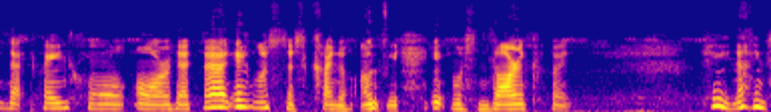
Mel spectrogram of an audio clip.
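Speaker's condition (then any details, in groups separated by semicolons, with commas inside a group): Oral cancer; tracheostomy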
